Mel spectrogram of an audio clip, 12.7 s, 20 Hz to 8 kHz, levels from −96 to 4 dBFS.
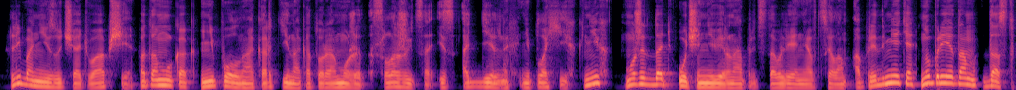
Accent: native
